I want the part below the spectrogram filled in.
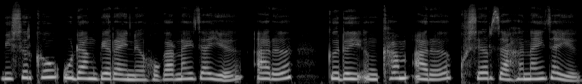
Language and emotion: Bodo, neutral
